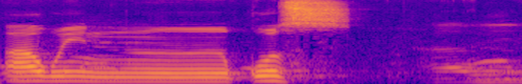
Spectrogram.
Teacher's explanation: वाव पे होंठ गोल होगा हर हाल में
